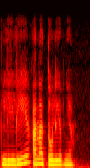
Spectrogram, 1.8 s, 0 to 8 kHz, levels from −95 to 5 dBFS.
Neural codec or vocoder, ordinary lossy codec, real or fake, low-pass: none; Opus, 64 kbps; real; 7.2 kHz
